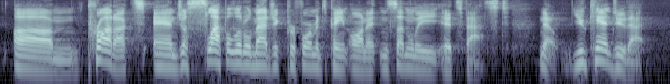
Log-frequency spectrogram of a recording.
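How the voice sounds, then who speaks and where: With an American accent, a man talks in a bright, sharp tone at a fairly high pitch, his pitch varying in an ordinary way, in a dry, close sound with no echo. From US South. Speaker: conference speaker. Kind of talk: conference talk. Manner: fast; animated.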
